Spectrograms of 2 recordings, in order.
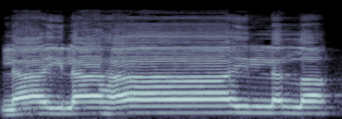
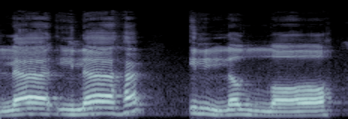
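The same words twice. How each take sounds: First: A vowel in the phrase is stretched out long. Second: The vowels are kept short without any stretching. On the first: The speaker calls it wrong. "बहुत से लोग ला इलाहा इल्लल्लाह में कहते हैं" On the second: The speaker calls it right. "नहीं भाई, वहां खींचना नहीं है"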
